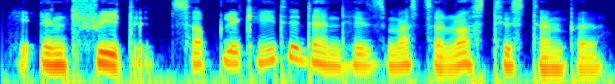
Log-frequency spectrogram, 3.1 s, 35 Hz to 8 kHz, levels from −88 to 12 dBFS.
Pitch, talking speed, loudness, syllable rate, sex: 125 Hz, 155 wpm, -19 LUFS, 5.5 syllables/s, male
